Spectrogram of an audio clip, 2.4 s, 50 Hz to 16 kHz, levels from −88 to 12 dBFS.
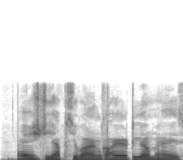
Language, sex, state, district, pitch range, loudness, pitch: Hindi, male, Bihar, Vaishali, 175-190 Hz, -14 LUFS, 185 Hz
